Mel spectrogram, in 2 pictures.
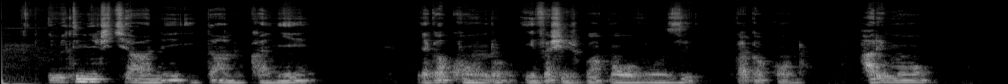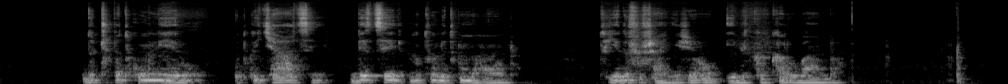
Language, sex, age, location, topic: Kinyarwanda, male, 18-24, Huye, health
